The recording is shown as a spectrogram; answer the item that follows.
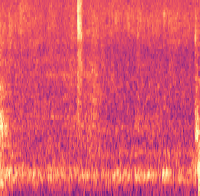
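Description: Steady low hum of running aquarium equipment such as pumps and filtration, with one sharp click at the very start.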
